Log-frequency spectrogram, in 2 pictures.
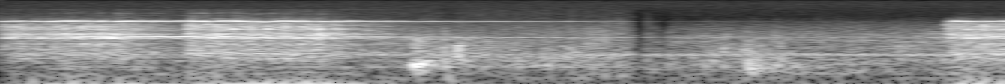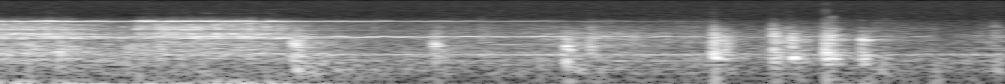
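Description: An old bell telephone rings in a classic Hindi film scene, giving two loud, sustained bursts of metallic ringing separated by a short gap, with a few knocks and clunks near the end and no speech.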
